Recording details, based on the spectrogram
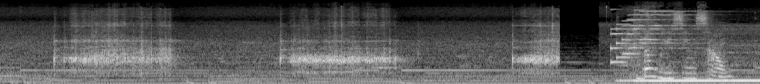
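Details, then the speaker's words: Recreated wheeze over steady background music: high-pitched, musical whistling that can occur on breathing in or out and signals narrowed airways, with COPD and asthma named as the commonest causes. "high-pitched whistling noise can happen when you are breathing in or out it's usually a sign that something is making your airways narrow or keeping air from flowing through them"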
